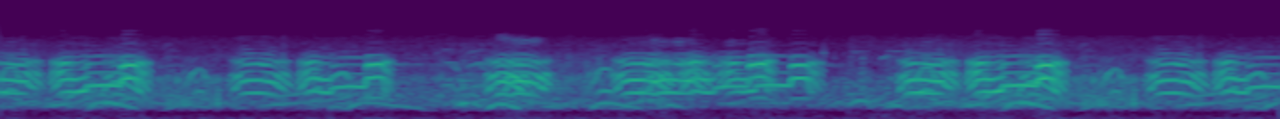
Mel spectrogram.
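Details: Long-tailed duck (Clangula hyemalis), flock calls.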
